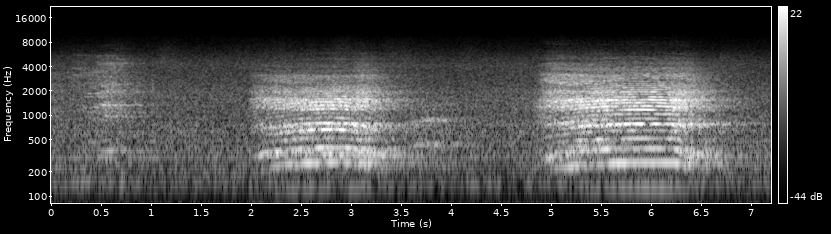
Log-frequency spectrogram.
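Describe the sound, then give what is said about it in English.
Cattle mooing in a byre on a farm: two long, loud, drawn-out moos rise above a steady low background, with fainter lowing just before them. “the ambient sounds of a farm.”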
